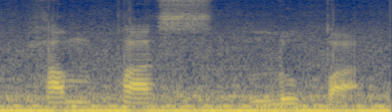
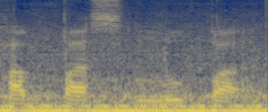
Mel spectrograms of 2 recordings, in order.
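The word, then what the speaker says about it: hampaslupa: just it's kind of weird pronounce but it's pronounced humas Lupa 6 it's all one word it's h a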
